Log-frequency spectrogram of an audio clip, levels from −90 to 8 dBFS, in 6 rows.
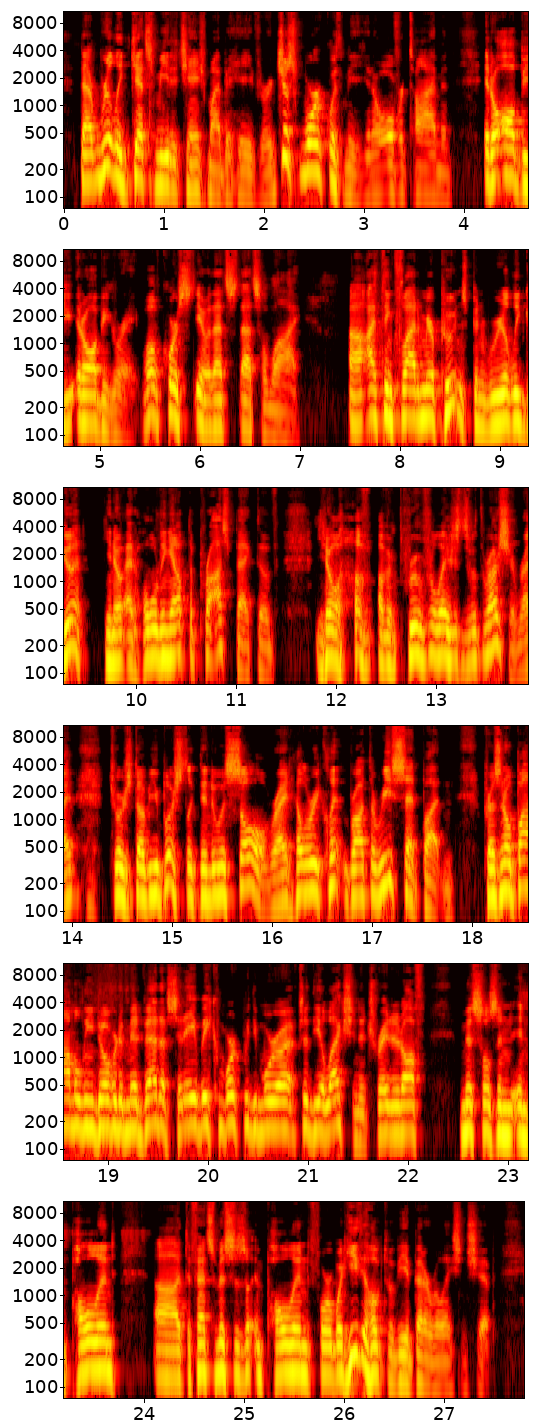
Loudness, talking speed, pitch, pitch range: -25 LUFS, 235 wpm, 150 Hz, 130-165 Hz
